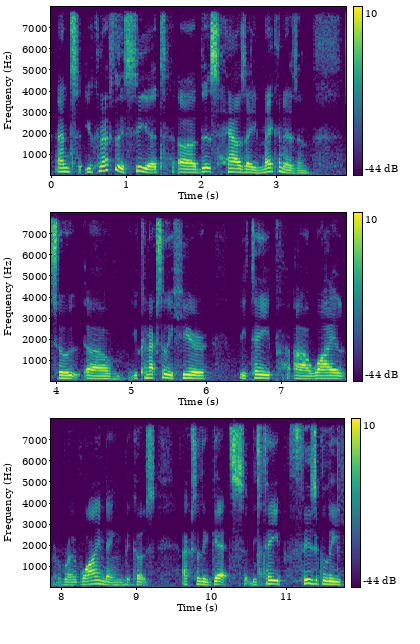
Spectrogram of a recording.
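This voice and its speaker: A man's voice: on the high side, a little mellow. A young man presenting an unscripted hands-on electronics demonstration, speaking hesitantly and searching for his words.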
